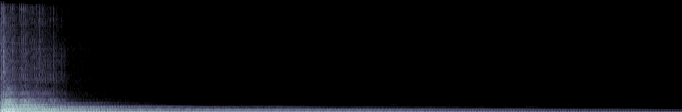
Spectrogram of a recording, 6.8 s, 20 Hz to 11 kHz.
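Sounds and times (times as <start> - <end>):
double bass pizzicato: 0.0 - 4.2.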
